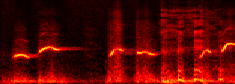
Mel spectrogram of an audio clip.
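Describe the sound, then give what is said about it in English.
A person whistles a short melody, with sustained pitched notes sliding up and down in phrases, clear, over a low murmur of background noise. “They were fucking whistling that fucking song.”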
